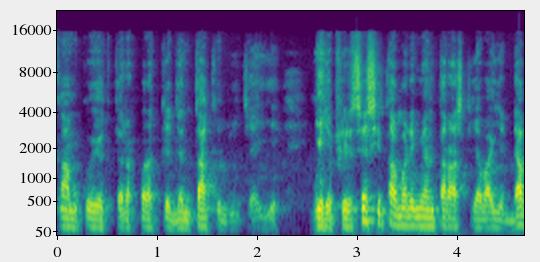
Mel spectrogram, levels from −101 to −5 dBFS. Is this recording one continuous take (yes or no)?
no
